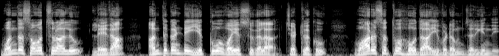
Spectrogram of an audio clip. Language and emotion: Telugu, neutral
